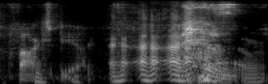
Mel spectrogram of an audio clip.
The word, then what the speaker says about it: Phobia: This year we brought it out as the way that Phobia is normally pronounced in the pub, which is Foxbia.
